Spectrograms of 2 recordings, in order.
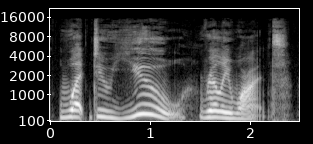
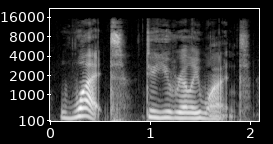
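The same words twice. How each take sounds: First: The stress is on "you". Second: The stress is on "what".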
